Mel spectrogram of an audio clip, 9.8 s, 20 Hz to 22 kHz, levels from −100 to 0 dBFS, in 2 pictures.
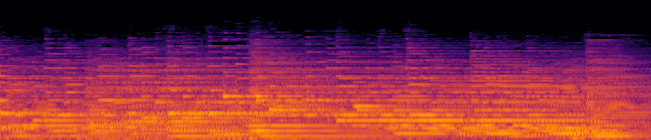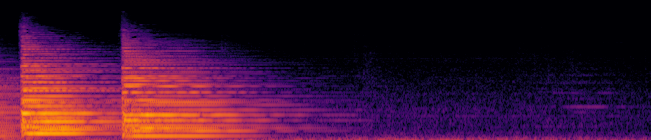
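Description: No technical faults can be heard anywhere in this music recording, and the signal holds steady throughout without any break or disturbance.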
